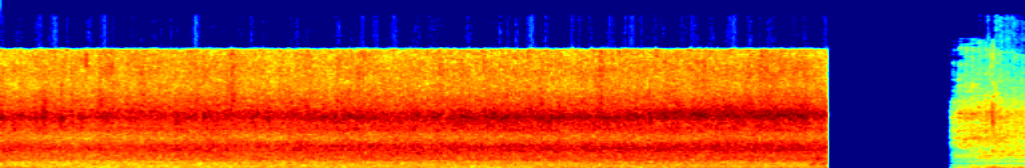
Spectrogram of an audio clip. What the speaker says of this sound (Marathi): पण आता पाऊस पण चालू असतो थोडं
